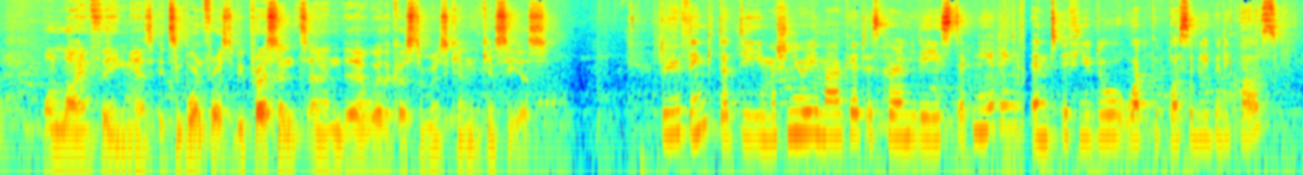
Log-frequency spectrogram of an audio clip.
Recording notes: Listen to our live report from the Start up Stage 2023. NordBau 2023. Listen to our live report from the Start up Stage 2023.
